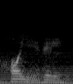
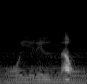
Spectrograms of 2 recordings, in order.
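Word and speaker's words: غير: yaitu ujung tenggorokan dibaca Khoiril ini disebutkan di dalam Kitab bilawati surotil Fatihah itu disebutkan salah satu kesalahan pengucapan pada lafadz ayat terakhir ghoiril dibaca Khoiri nah ini ya jadi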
